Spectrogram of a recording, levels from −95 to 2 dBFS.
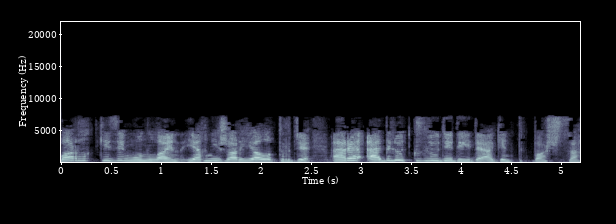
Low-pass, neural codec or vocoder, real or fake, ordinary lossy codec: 7.2 kHz; codec, 16 kHz, 8 kbps, FreqCodec, smaller model; fake; MP3, 32 kbps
